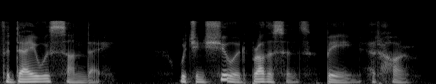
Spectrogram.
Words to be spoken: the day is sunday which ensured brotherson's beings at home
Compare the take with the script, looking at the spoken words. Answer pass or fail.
fail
